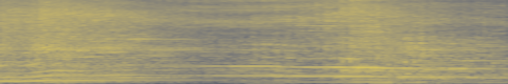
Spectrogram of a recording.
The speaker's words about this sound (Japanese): 仕方ないでしょ、今絶賛カーチェイス中よ。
